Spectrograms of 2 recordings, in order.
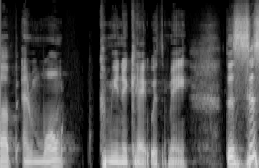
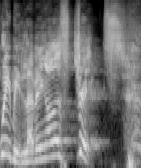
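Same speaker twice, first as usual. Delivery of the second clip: very high, squeaky voice, pitch pushed way up; 12 semitones higher than usual. Retelling a reply from the show in the person's voice: imitating Stacey's voice. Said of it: "we're doing this in their voices".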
